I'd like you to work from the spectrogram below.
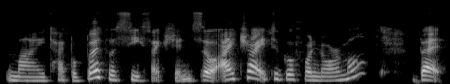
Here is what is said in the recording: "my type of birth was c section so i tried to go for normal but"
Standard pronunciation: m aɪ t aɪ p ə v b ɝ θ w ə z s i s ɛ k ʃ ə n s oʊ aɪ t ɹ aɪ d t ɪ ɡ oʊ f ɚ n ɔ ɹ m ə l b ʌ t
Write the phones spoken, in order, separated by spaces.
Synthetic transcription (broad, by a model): m aɪ t aɪ p ə v b ɝ θ w ə z s i s ɛ k ʃ ə n s oʊ aɪ t ɹ aɪ d t ɪ ɡ oʊ f ɚ n ɔ ɹ m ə l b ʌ t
